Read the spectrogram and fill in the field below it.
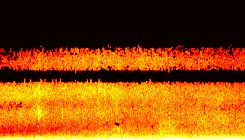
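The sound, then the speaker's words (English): Steady, rushing surf from ocean waves breaking on a shore, a continuous low roar with gusty wind noise on the microphone and no distinct individual crashes, fairly loud throughout. “We can come back to the sound of these waves too.”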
